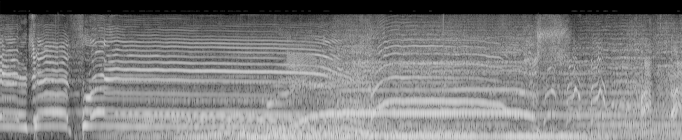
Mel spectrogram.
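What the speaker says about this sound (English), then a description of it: "Let's hear a debt-free scream." A live radio studio crowd gives a debt-free scream, loud shouting and cheering from several voices that starts abruptly and is sustained, with a strong voice leading over the group and excited yells throughout.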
